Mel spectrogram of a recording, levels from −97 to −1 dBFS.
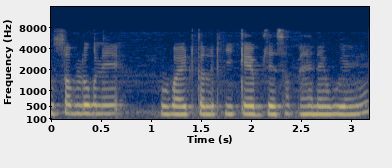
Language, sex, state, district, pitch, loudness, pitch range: Hindi, female, Uttar Pradesh, Hamirpur, 255 Hz, -31 LUFS, 250-270 Hz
